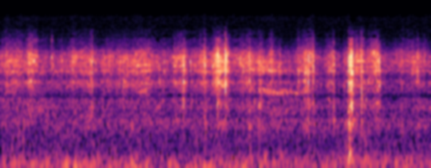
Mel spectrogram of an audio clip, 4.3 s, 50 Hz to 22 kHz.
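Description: Cabin noise of a 2003 Ford Explorer Sport Trac rolling slowly: the steady low rumble of its 4.0-litre V6 and tyres heard from inside the cab, with a few light clicks.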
